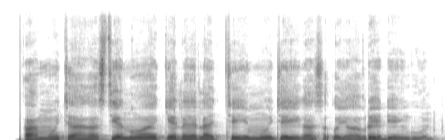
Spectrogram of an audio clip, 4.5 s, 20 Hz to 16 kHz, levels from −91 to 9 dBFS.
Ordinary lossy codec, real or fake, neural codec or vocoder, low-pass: none; fake; vocoder, 44.1 kHz, 128 mel bands, Pupu-Vocoder; 14.4 kHz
